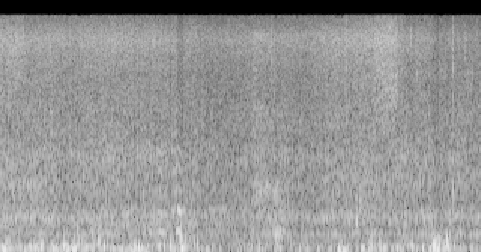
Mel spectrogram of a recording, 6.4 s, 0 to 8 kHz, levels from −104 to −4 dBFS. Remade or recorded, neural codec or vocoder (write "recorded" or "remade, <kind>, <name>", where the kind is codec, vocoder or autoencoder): recorded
